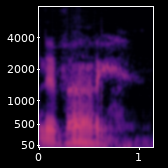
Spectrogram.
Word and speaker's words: Diwali: Let's see what Dival, the old Diwali, Diwali. That's how it's pronounced in some places.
